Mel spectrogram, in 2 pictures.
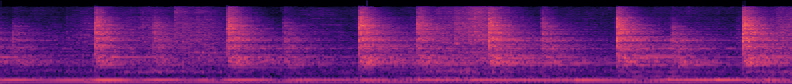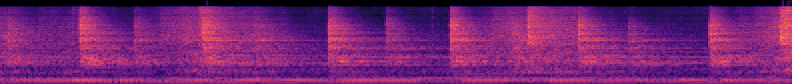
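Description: Large hanging Balinese gongs struck with padded mallets, ringing on in a steady low hum that swells and fades. Over it runs an even beat of sharp percussive strokes, about three a second.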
